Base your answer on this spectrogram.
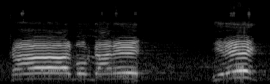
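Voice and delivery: yelled commands across the pitch; full touchline yell; loud shout. Real, not acted. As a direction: shout so the player hears from far. Coach yelling instructions.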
